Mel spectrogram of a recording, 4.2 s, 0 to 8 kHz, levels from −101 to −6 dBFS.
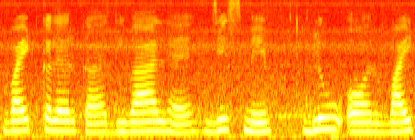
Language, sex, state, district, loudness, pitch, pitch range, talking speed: Hindi, female, Chhattisgarh, Raipur, -16 LUFS, 205 Hz, 195-215 Hz, 145 wpm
